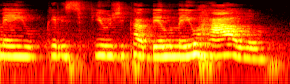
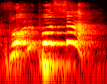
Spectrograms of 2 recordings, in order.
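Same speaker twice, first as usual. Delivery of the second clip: rising resolve; 14 semitones higher than usual. Retold or imitated. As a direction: repeat "posicionar" far higher, determined. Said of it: "Eu falei". (repetindo "posicionar" bem mais agudo, decidida)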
